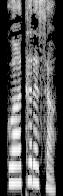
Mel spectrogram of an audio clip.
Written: ಕ್ವಾಥರಸ

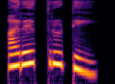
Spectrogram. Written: ಅರೆತ್ರುಟಿ

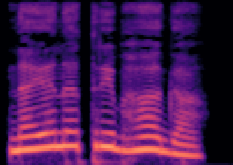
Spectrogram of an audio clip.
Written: ನಯನತ್ರಿಭಾಗ

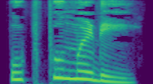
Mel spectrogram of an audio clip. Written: ಉಪ್ಪುಮಡಿ

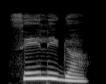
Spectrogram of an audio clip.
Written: ಸೇಲಿಗ

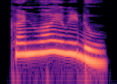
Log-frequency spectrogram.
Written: ಕಣ್ವಾಯ್ವಿಡು

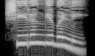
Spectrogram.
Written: ಶೀರಂಗೆಬಳ್ಳಿ

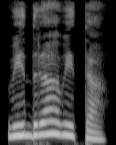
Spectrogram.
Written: ವಿದ್ರಾವಿತ

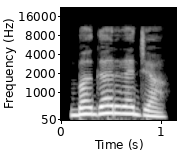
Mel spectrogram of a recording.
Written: ಬೇಗಾರಿ

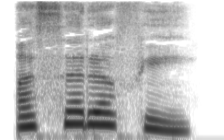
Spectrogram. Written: ಅಷರಾಫ಼್

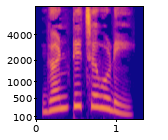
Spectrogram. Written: ಗಂಟಿಚವುಡಿ

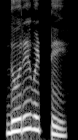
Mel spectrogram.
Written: ದೊರೆವಟ್ಟೆ

